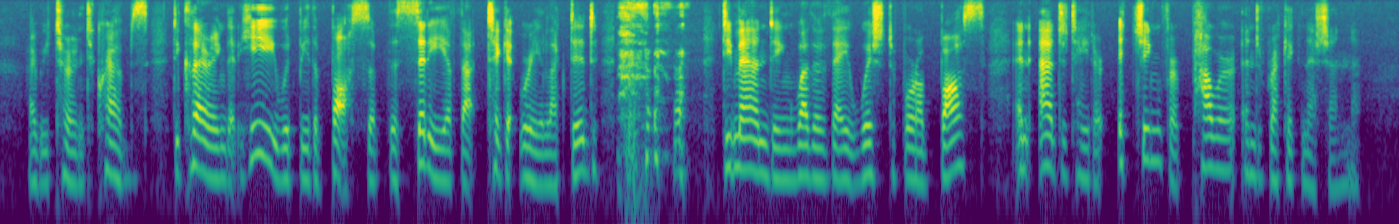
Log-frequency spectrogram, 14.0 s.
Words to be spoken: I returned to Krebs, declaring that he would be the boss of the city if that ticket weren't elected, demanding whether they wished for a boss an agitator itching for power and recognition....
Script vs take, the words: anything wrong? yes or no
yes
